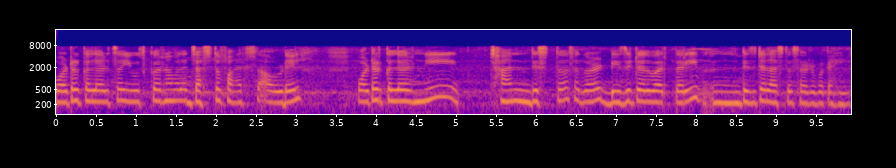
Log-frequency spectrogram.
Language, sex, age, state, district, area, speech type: Marathi, female, 18-30, Maharashtra, Nanded, rural, spontaneous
